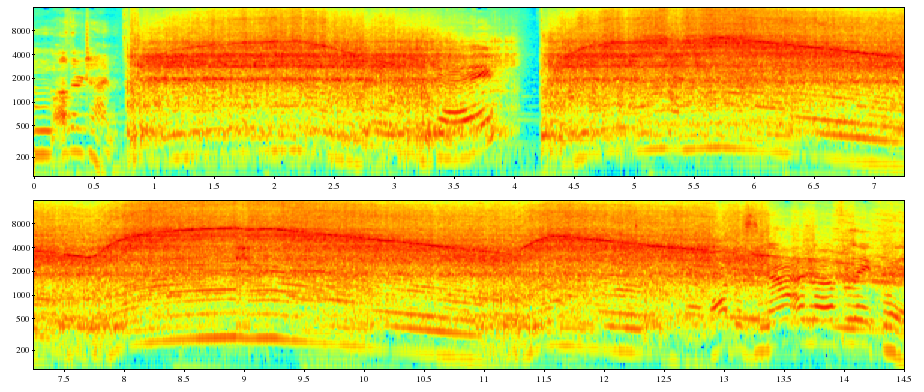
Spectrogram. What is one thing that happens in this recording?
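A blender whirs loudly.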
